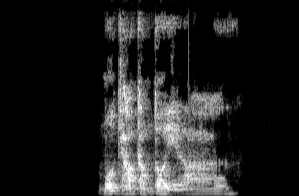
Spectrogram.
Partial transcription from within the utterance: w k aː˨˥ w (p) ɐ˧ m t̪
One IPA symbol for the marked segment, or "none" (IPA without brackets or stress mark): k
